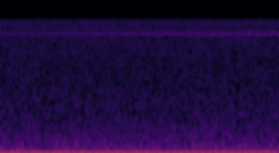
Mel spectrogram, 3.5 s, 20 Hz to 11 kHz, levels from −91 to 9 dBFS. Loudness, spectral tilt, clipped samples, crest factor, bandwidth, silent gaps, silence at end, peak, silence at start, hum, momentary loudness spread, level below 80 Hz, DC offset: -58 LUFS; -3.5 dB/octave; under 0.1%; 12 dB; 7.2 kHz; none; 0 s; -38 dBFS; 0 s; none; 1 LU; -60 dBFS; 0.5%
